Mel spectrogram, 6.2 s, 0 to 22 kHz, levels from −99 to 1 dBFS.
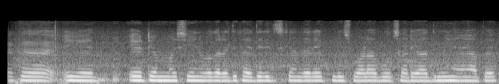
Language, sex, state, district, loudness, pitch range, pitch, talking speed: Hindi, female, Haryana, Jhajjar, -14 LUFS, 180-185 Hz, 180 Hz, 155 wpm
